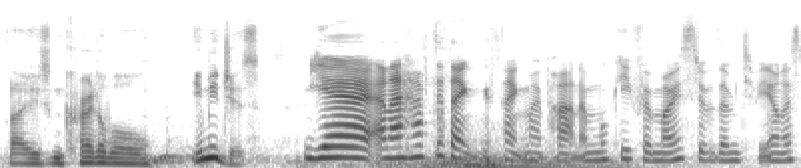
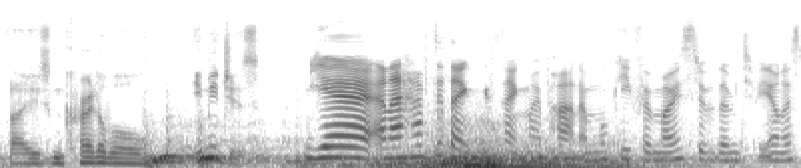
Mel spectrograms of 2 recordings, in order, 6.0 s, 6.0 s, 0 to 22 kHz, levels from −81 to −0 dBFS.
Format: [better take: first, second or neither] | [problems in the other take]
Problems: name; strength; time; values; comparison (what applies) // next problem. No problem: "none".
first | low rumble; loud; throughout; 7 dB below the speech; faint in the first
